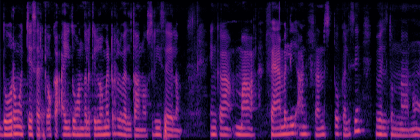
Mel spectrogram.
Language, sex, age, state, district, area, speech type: Telugu, male, 30-45, Andhra Pradesh, Kakinada, rural, spontaneous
